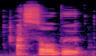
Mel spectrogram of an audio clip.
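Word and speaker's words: 遊ぶ: Either the verb is going to be Heiban, for example, like neru, warau, asobu. These are all flat.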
